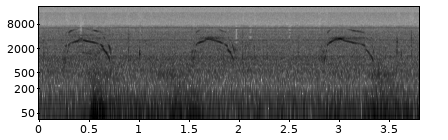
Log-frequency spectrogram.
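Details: Chick of a royal albatross, New Zealand, calling as its father comes home on 24 July 2020 in the afternoon: three downward-curving whistled wails about 1.3 seconds apart, with constant wind roar beneath.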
